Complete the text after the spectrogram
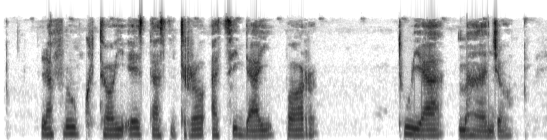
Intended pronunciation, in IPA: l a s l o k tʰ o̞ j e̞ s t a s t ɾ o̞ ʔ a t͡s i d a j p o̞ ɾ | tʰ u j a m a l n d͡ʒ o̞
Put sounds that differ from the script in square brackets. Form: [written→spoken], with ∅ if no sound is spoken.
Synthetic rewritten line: l a [s→f] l [o→u] k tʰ o̞ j e̞ s t a s t ɾ o̞ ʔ a t͡s i d a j p o̞ ɾ | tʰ u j a m a [l→∅] n d͡ʒ o̞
